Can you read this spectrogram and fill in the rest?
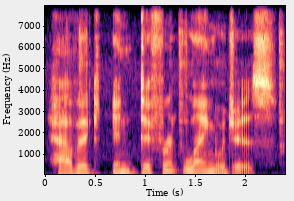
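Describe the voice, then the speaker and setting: Horror audio drama: skeptical young man, low creaky mutter, very slow and dry. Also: lively intonation. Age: young adult. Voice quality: gravelly. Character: weary, sardonic young man muttering at his screen. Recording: faint music behind.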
